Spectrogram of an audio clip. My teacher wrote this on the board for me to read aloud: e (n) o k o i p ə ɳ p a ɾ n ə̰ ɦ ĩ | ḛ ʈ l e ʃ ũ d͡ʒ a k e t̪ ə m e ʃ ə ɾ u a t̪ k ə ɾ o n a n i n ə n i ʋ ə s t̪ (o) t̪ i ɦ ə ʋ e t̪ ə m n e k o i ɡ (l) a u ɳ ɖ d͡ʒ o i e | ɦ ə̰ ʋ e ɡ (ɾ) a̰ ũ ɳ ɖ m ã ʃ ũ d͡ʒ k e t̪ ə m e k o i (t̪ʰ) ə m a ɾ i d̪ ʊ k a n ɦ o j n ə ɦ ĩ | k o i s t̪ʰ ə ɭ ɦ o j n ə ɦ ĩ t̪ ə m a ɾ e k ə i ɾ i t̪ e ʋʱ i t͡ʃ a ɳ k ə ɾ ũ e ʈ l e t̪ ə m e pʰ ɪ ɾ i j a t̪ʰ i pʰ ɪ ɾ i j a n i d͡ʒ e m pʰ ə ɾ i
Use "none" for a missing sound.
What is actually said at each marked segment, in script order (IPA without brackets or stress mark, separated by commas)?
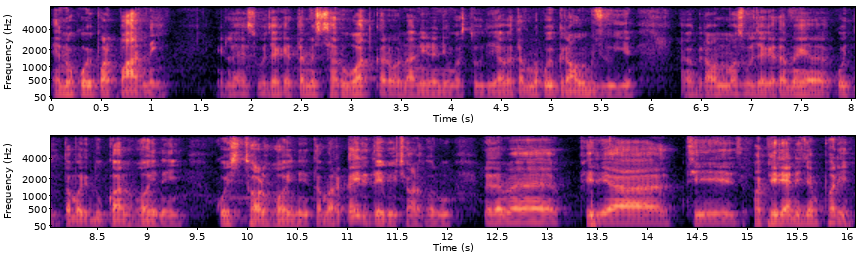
n, u, ɾ, ɾ, t̪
